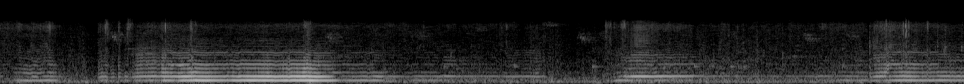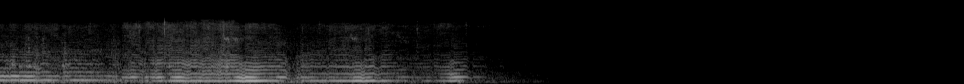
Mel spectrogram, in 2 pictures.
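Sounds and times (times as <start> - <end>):
bees buzzing: 0.0 - 14.5.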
